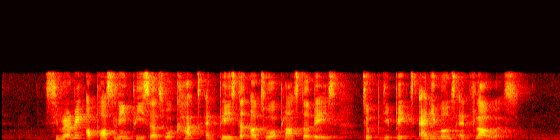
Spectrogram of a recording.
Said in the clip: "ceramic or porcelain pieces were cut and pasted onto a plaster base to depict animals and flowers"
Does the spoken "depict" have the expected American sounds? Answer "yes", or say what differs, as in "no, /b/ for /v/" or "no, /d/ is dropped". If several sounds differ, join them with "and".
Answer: yes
